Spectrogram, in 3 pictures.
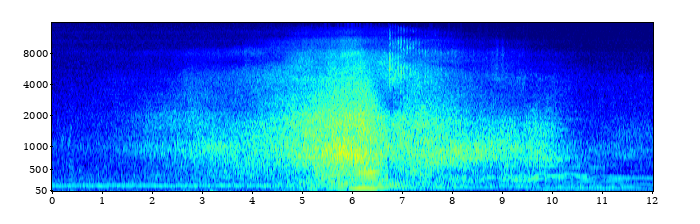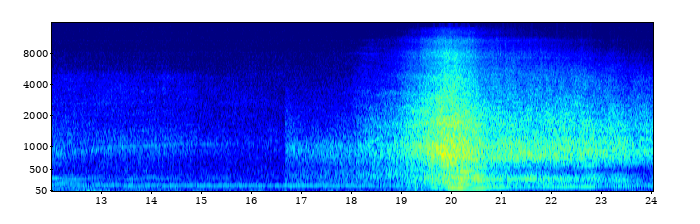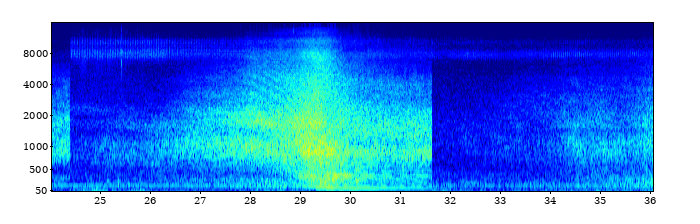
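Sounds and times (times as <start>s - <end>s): car passing by: 1.6s - 12.3s, 16.7s - 24.4s, 26.3s - 31.7s, 33.8s - 36.0s.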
